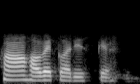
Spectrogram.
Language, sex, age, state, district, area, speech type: Gujarati, female, 30-45, Gujarat, Narmada, urban, conversation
